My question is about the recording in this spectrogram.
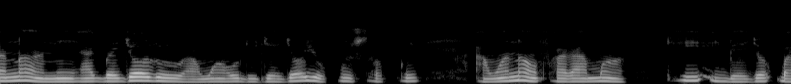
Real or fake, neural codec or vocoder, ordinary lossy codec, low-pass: real; none; none; 5.4 kHz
